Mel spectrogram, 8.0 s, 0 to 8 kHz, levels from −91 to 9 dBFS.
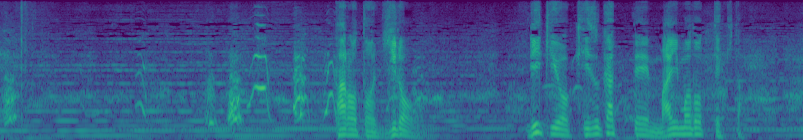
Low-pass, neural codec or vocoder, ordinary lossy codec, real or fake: none; none; none; real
